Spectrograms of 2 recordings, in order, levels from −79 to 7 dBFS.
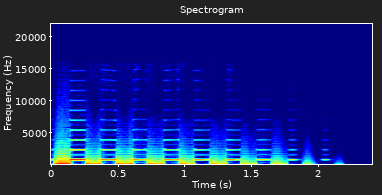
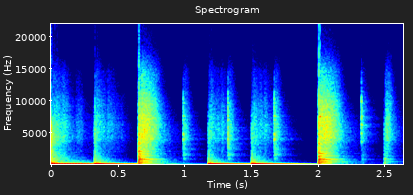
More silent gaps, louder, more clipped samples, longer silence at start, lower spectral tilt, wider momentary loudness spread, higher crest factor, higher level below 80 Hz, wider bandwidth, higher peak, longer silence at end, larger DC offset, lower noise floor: neither; second, -20 LUFS vs -12 LUFS; neither; about the same, 0 s vs 0 s; first, -8.5 dB/octave vs -4.5 dB/octave; first, 17 LU vs 9 LU; first, 16 dB vs 10 dB; second, -52 dBFS vs -12 dBFS; second, 7.4 kHz vs 14.5 kHz; second, -4 dBFS vs 0 dBFS; first, 0.45 s vs 0.1 s; neither; first, -44 dBFS vs -35 dBFS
